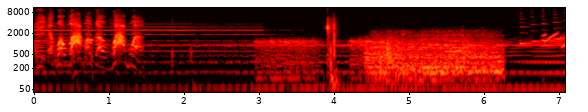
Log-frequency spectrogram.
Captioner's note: whimpers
